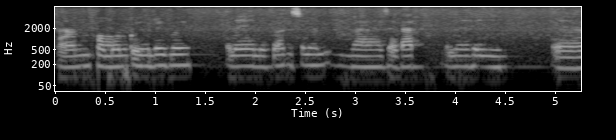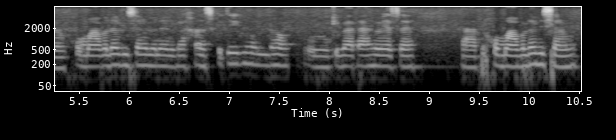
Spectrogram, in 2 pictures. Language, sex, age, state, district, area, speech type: Assamese, female, 30-45, Assam, Majuli, urban, spontaneous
